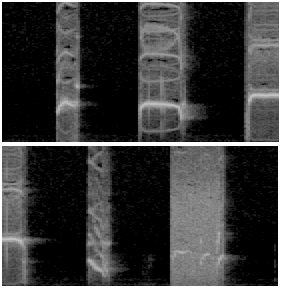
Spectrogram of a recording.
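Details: Vancouver Island marmot alarm call repertoire of ascending, descending, flat, kee-aw and trill calls, played back as five separate high whistles about a second apart: a short note, a curved whistle, a long flat tone, a falling kee-aw, then a buzzy trill.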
